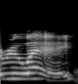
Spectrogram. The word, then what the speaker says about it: roué: A roué, yeah. – What's that? I've never heard that. – Oh, a roué? Yeah, it's R-O-U-E with an accent on the E.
